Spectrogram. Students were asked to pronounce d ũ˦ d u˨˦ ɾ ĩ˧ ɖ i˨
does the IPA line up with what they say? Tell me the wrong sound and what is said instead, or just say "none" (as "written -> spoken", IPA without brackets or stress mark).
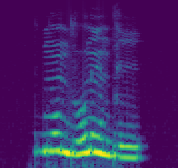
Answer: ɖ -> d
